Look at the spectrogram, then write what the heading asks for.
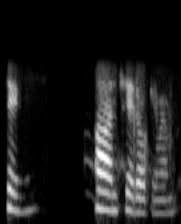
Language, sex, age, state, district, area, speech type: Tamil, female, 18-30, Tamil Nadu, Mayiladuthurai, rural, conversation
